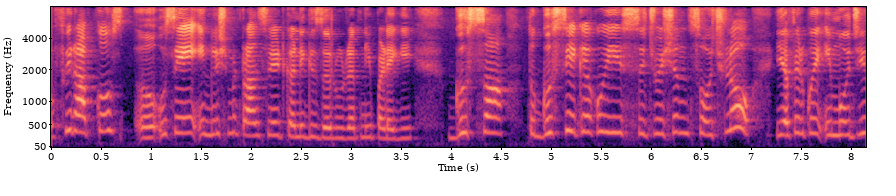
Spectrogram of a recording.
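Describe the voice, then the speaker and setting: A woman from India teaching spoken English in a Hindi-English mix, encouraging and addressing viewers as her children. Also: high voice. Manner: mixes Hindi with English phrases. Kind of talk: Hindi-English mixed lesson.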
